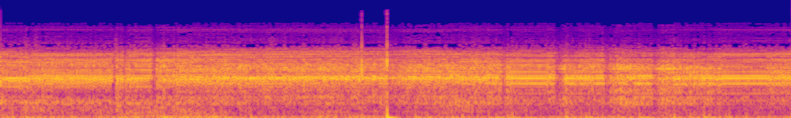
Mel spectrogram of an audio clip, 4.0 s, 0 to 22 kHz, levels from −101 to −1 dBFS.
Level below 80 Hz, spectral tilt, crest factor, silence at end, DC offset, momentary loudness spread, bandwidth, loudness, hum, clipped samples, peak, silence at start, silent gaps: -32 dBFS; -3.5 dB/octave; 14 dB; 0 s; under 0.1%; 1 LU; 9.2 kHz; -14 LUFS; none; under 0.1%; 0 dBFS; 0 s; none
